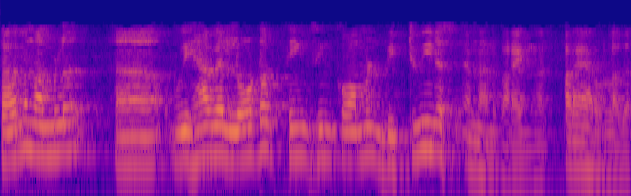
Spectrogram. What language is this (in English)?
Malayalam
